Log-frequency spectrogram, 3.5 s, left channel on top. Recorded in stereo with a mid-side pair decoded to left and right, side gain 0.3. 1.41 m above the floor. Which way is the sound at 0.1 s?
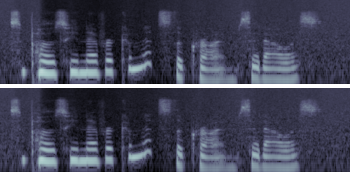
30° left.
